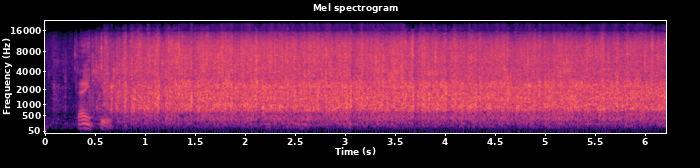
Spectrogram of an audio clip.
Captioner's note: applause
